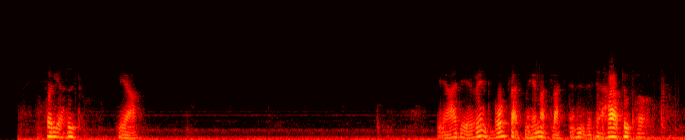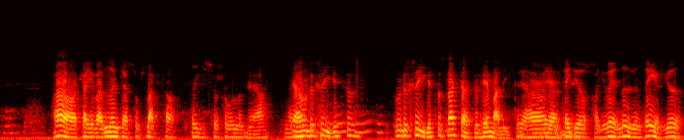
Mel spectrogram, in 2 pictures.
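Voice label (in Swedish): Oderljunga Skåne, Svenska sagor, dialekter; Folkminnen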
